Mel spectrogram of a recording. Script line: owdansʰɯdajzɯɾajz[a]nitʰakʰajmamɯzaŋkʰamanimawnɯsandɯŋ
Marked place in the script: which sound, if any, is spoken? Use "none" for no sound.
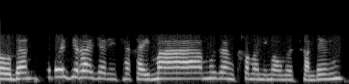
a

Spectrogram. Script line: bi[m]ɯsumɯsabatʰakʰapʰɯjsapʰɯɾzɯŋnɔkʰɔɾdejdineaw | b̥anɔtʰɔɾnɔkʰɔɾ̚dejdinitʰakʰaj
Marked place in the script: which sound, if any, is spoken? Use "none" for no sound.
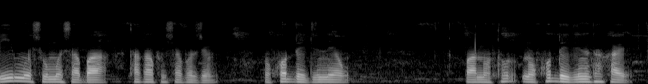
m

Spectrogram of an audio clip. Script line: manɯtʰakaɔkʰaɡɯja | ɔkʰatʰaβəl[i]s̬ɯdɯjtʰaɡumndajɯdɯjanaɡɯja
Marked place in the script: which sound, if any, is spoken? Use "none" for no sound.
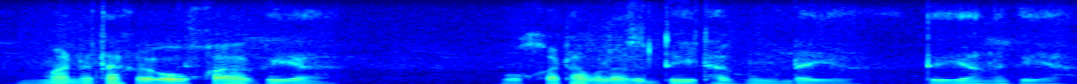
a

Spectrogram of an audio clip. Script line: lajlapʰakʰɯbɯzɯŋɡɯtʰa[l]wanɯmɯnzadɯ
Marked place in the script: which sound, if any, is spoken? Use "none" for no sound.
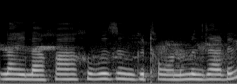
none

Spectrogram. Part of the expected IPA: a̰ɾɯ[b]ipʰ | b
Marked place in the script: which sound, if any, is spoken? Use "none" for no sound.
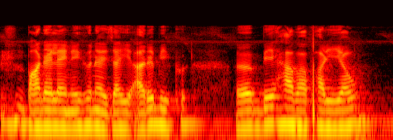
b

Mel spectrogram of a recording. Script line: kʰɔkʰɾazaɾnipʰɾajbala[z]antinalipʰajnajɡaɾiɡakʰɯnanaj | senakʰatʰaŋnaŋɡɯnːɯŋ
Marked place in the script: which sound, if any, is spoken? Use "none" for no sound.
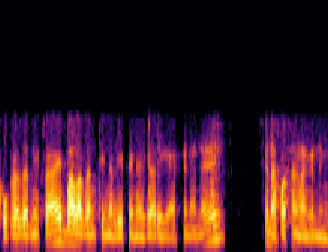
z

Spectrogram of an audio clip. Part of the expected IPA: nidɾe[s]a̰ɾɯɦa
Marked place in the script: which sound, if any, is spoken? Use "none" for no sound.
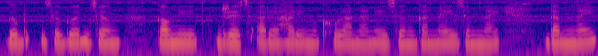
s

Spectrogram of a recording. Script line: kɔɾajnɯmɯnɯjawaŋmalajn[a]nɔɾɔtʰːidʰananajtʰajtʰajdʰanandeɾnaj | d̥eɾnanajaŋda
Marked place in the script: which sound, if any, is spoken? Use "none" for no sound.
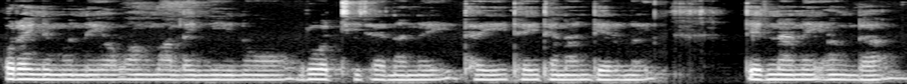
i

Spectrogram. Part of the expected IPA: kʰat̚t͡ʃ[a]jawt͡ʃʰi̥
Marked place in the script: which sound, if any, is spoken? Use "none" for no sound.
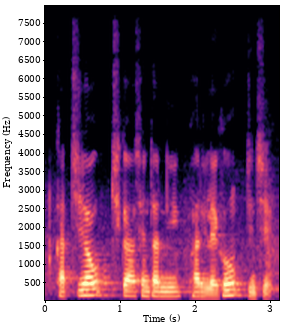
i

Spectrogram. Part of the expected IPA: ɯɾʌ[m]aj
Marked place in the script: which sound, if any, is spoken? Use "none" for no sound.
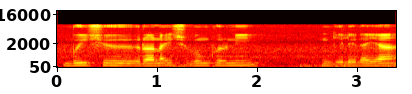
n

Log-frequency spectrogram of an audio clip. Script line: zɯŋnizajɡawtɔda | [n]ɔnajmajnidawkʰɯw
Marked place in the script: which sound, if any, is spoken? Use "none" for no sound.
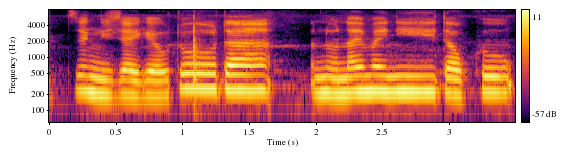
n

